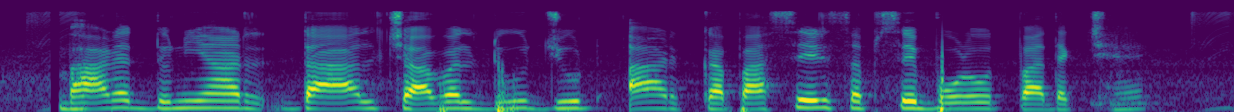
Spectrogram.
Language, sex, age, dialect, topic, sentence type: Magahi, male, 18-24, Northeastern/Surjapuri, agriculture, statement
